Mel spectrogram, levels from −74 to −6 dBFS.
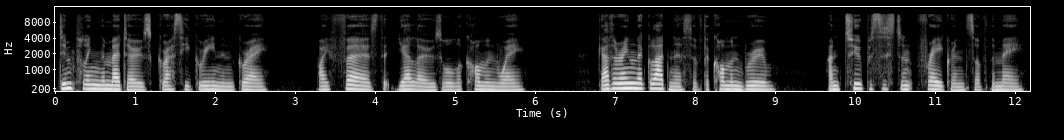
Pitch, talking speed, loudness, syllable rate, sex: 160 Hz, 145 wpm, -21 LUFS, 4.3 syllables/s, female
